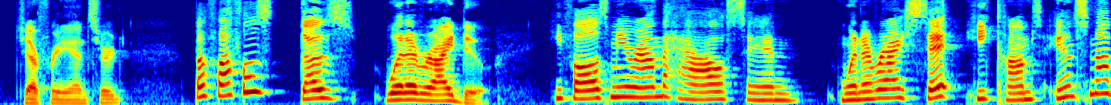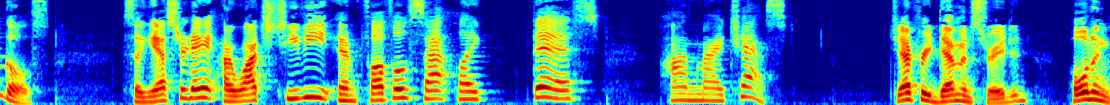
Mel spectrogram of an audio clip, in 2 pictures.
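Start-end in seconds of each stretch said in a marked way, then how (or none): 1.3-12.7 put-on high eager little boy; young boy voice. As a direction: talk like a proud kid. Jeffrey talks about his kitten.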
